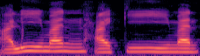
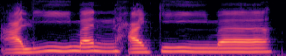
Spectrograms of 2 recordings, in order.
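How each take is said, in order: First: The last word ends with an 'an' sound. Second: The last word ends on a plain a vowel. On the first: The speaker calls it wrong. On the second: The speaker calls it right.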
